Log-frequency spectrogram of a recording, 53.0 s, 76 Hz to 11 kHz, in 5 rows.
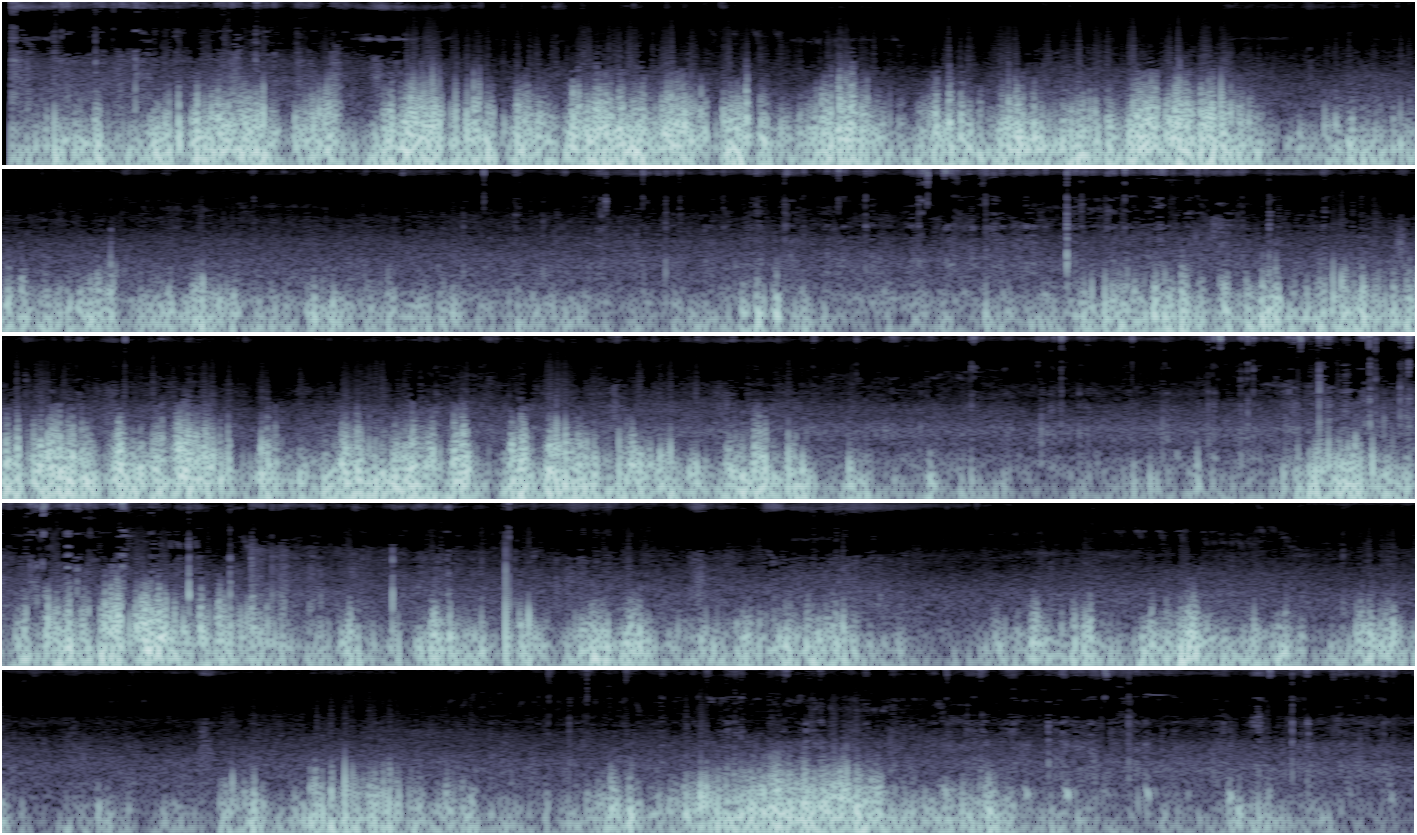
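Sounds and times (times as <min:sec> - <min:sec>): muffled hoofbeats on soft ground: 0:00.0 - 0:52.9
wind buffeting microphone: 0:00.0 - 0:52.9.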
